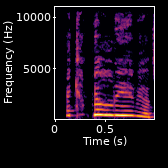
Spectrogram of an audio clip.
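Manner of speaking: high, loud burst of tearful joy. Acted. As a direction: blurt it out overjoyed through happy tears. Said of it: "crying tears of joy".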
